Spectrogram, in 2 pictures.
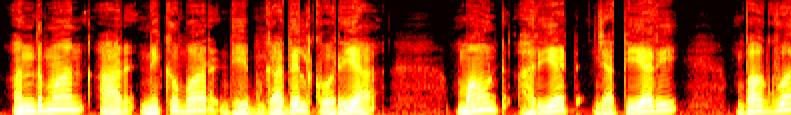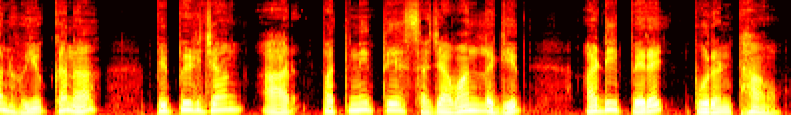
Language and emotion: Santali, neutral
